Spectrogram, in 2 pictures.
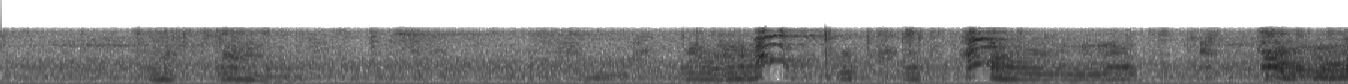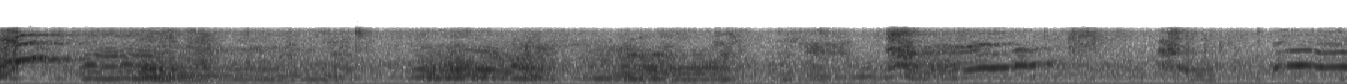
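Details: Several Shetland Sheepdog puppies outside, whining and yipping almost continuously, with rising and falling squeaky whimpers and sharp little yelps every second or so.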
